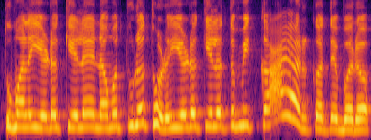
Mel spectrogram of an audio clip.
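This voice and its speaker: Scheming young woman read by a woman, flustered, jumbled English phrases, highish pitch. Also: brisk. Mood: teasing.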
